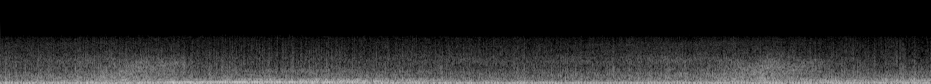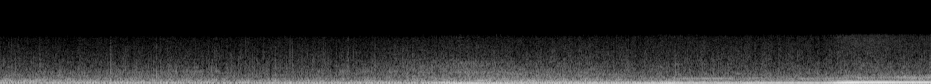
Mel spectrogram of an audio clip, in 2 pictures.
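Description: Nissan Elgrand minivan heard from inside the cabin: a steady low engine rumble at a standstill, then pulling away in the last few seconds, louder, with the engine note rising as it picks up speed.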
